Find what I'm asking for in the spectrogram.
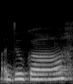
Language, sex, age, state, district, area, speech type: Manipuri, female, 18-30, Manipur, Thoubal, rural, spontaneous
